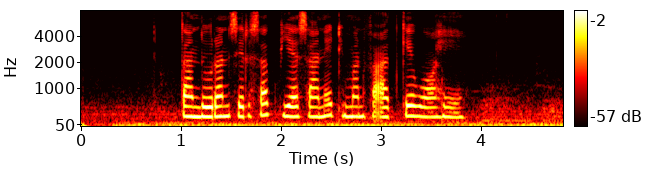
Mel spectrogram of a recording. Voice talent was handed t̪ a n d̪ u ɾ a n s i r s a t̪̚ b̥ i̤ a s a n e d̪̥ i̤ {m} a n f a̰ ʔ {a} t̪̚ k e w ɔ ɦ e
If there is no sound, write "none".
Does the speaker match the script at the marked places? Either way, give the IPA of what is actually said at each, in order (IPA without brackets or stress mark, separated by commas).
m, a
